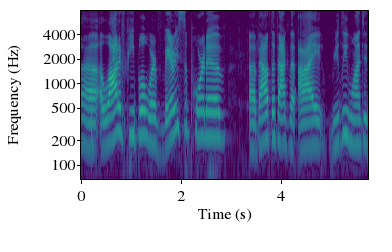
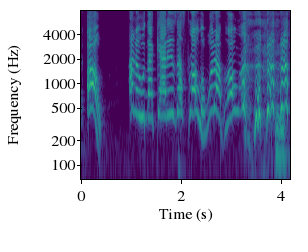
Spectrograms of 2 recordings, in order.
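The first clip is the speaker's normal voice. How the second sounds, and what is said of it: Imitates another person's voice. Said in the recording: “That's a really good impression of him. He kind of sounds like that.”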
